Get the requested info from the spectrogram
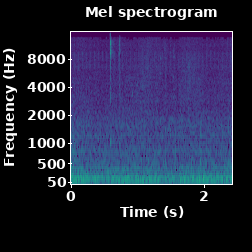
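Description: Steady low hum of studio room tone, with a faint click about half a second in.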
